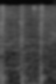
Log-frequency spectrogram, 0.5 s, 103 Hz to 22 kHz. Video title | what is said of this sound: American Carpenter Reacts "The Boat That Guy Built - Ep. 4 - Beans On Toast - Guy Martin" | when you bang it on the bottom, if it sounds hollow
